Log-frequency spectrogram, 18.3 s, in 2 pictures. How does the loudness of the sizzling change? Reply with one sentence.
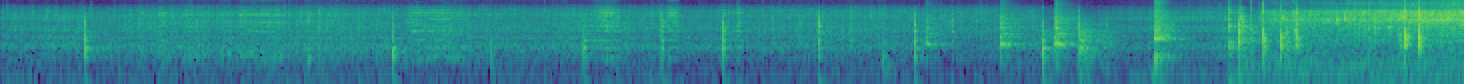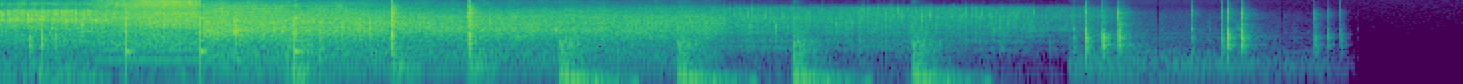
The loudness of the sizzling goes up, then down.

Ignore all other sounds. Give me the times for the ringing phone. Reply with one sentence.
You can't hear the ringing phone here.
